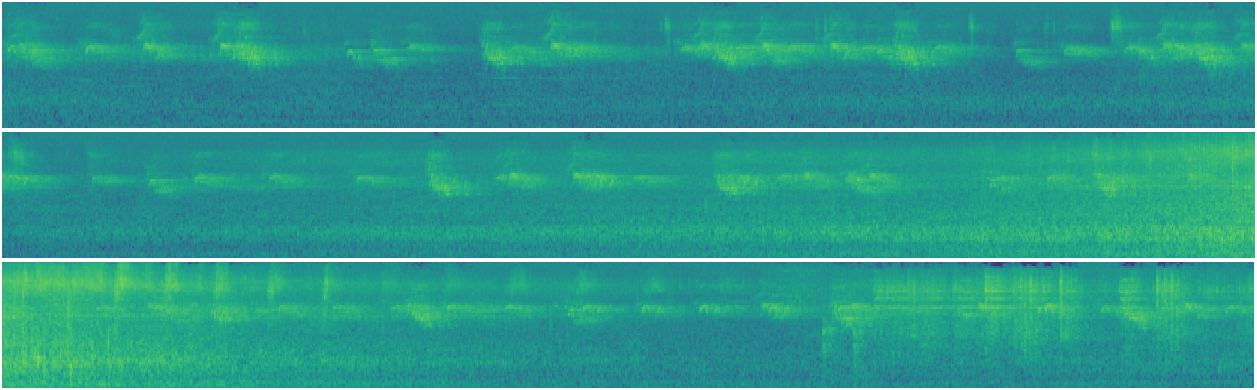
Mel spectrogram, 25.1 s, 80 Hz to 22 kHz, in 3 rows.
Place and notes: Rue de la Légion dHonneur, Saint-Denis, France - Intersection of R. Legion dhonneur and R. des Boucheries
This recording is one of a series of recording, mapping the changing soundscape around St Denis (Recorded with the on-board microphones of a Tascam DR-40).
